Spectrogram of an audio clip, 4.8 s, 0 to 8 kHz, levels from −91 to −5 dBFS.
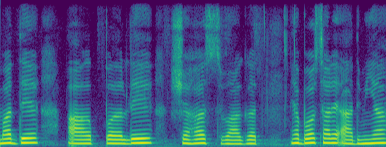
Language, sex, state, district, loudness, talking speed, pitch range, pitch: Hindi, female, Punjab, Pathankot, -15 LUFS, 100 wpm, 205-235 Hz, 220 Hz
